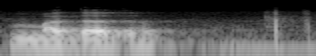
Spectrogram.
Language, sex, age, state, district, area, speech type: Sindhi, male, 45-60, Madhya Pradesh, Katni, rural, read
